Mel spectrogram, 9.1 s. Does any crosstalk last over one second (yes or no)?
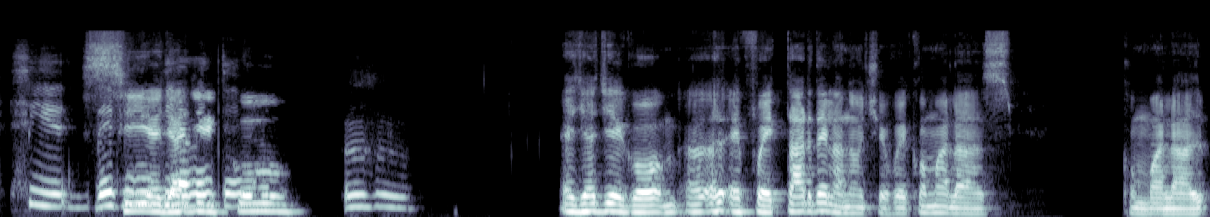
yes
